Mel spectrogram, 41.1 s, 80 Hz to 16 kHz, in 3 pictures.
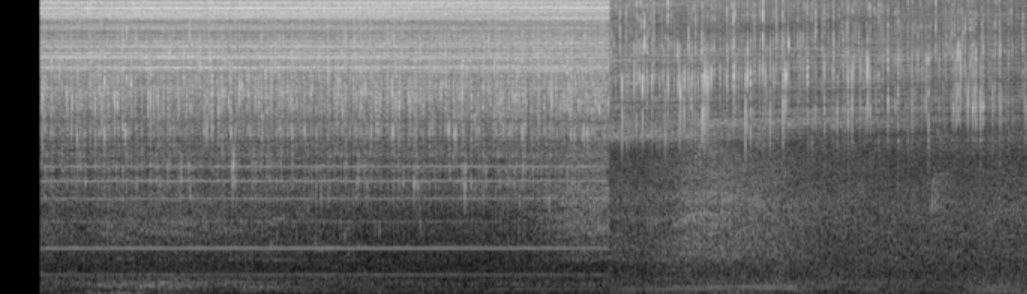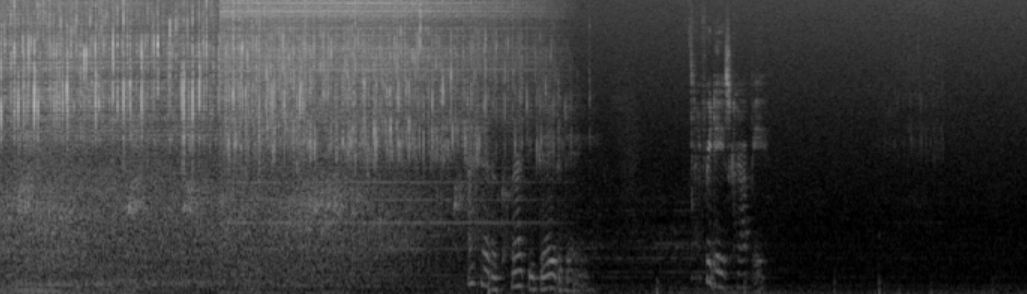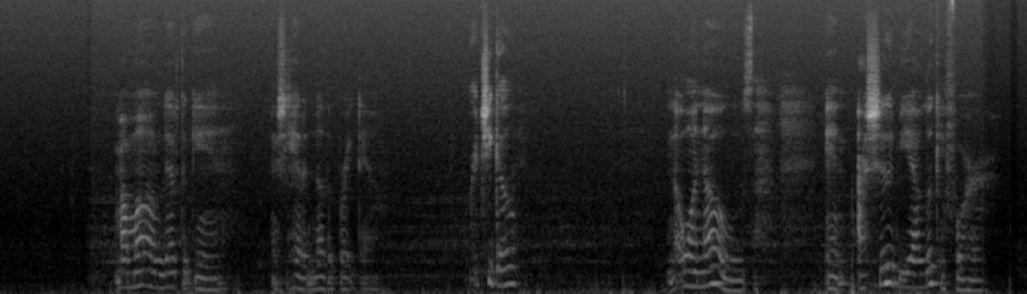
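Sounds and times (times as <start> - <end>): water running and gushing: 0.6 - 21.4
water burbling: 0.6 - 21.5.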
